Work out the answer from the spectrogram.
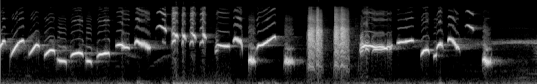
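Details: White-rumped shama singing, used to stimulate birds to sing and flick their tails: a fast run of clear slurred whistles, then buzzy rattling bursts and a long steady high note at the end.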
